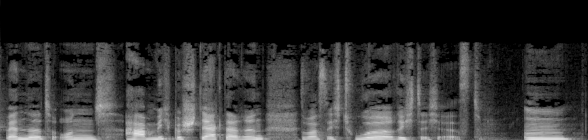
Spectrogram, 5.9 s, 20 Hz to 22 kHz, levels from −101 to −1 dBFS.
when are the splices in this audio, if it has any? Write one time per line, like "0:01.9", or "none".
0:01.2
0:03.0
